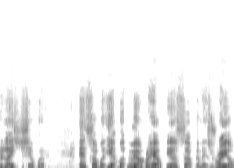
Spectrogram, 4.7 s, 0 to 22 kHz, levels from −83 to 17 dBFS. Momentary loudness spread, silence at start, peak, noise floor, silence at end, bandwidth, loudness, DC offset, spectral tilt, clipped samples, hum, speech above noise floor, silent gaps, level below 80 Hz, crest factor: 15 LU; 0 s; -8 dBFS; -67 dBFS; 0 s; 11 kHz; -29 LUFS; under 0.1%; -3.5 dB/octave; under 0.1%; none; 38 dB; none; -74 dBFS; 20 dB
